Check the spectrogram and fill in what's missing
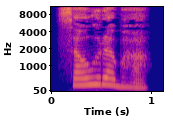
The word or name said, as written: ಸೌರಭ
